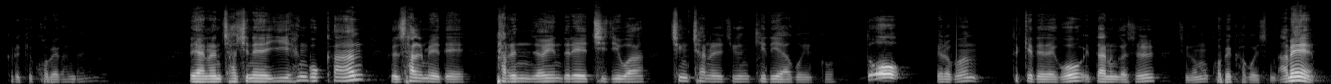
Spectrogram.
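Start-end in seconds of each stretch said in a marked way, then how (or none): none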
